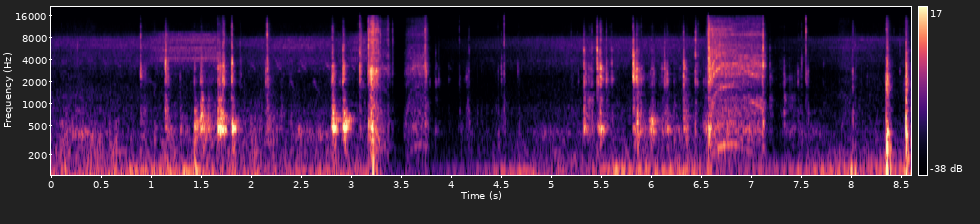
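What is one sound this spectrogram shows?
Metal parts click and clink as bolts are handled.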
